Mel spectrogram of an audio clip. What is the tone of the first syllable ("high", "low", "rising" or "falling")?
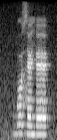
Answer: high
